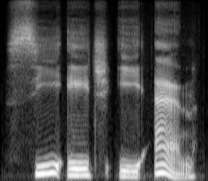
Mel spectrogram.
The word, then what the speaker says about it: Chen: I always say, I'm Chen, Chen, like the tea.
